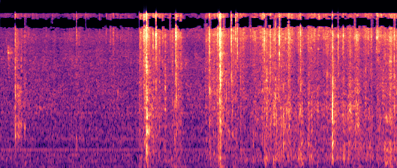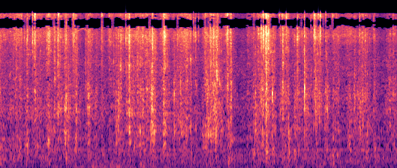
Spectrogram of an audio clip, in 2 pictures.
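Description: Aluminium foil crinkling and crackling as gloved hands fold and crimp it around racks of sauced ribs, in an irregular run of sharp crackles, the loudest about two and three seconds in.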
